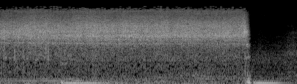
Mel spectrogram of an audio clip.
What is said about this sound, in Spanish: El ruido blanco incluye ruido ese que se oía cuando tenías un televisor análogo y ponías un canal de televisión que no estaba transmitiendo y sonaba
